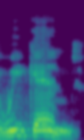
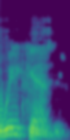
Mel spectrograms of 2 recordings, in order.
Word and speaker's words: weekend: North Americans say weekend, and here in the UK they say weekend.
